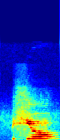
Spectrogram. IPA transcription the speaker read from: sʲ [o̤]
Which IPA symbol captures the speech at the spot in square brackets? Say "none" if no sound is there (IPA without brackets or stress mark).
o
